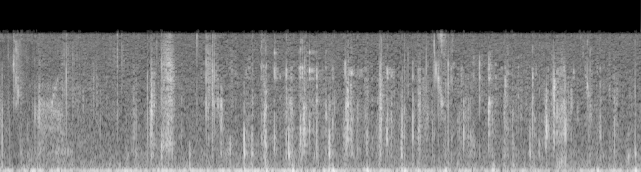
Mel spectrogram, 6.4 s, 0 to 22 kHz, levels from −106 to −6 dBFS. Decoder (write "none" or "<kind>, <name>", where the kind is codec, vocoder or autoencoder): none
